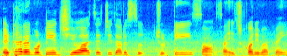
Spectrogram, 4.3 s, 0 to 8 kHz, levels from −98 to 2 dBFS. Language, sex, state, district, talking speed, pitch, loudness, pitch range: Odia, female, Odisha, Malkangiri, 125 wpm, 270 Hz, -17 LUFS, 255-275 Hz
